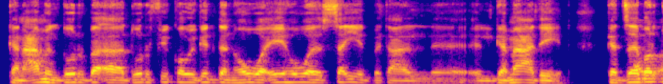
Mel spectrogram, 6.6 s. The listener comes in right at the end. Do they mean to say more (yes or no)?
no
